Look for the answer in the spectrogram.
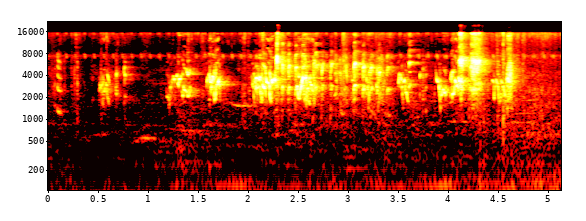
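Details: Budgerigars recorded June 7, 2024, start quietly, then break into a rising flurry of sharp chirps, squeaks and harsh little squawks that continue to the end.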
